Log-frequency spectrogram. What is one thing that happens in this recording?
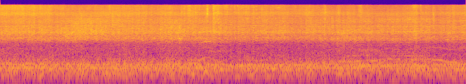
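Water churns and splashes loudly as a large creature surges through a lake.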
